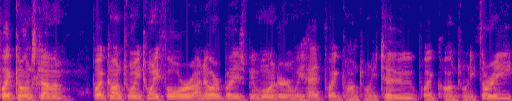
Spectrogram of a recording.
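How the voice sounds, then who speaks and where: Very fast speech with fairly even intonation. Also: man, medium pitch for a man. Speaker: channel owner, indie filmmaker. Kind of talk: live stream news briefing. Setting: live stream. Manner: hesitant, many fillers.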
